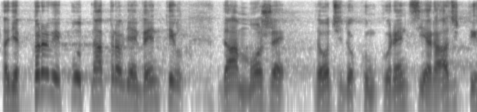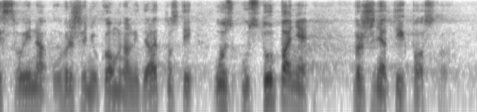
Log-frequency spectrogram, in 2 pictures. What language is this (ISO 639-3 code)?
srp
